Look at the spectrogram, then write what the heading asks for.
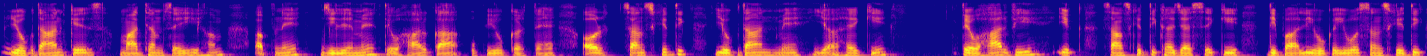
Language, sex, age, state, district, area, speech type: Hindi, male, 45-60, Uttar Pradesh, Sonbhadra, rural, spontaneous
